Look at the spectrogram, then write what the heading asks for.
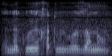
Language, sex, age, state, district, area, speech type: Assamese, male, 60+, Assam, Lakhimpur, rural, spontaneous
